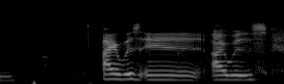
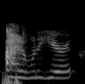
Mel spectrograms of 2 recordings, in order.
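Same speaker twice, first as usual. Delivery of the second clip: imitated teacher's abrupt dismissal, higher and louder; cutting off; 6 semitones higher, 5 dB louder, much faster than usual. Teacher interrupting a pupil's excuse, dismissive. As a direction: cut the pupil off, mildly sharp. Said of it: "she cut me off and said".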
